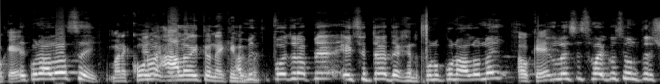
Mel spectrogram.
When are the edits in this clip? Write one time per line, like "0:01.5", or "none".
none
